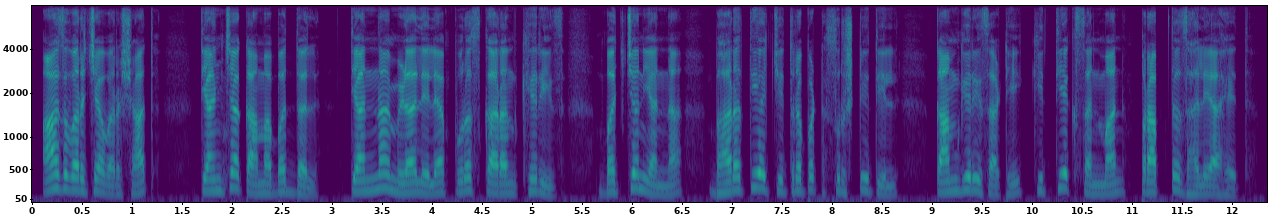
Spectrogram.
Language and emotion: Marathi, neutral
